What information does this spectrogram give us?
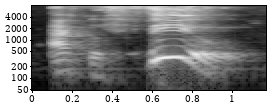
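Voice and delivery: normal talking voice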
